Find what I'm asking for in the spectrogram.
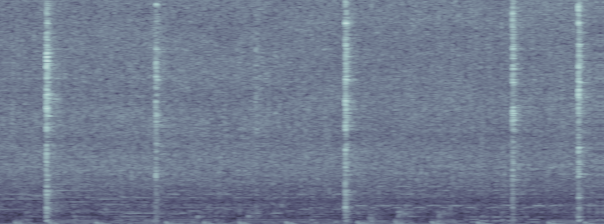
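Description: Onion and pepper strips frying in a pan on the heat, an even sizzle over a low hum, punctuated by a handful of sharp utensil clicks spaced a second or so apart, with no speech.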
